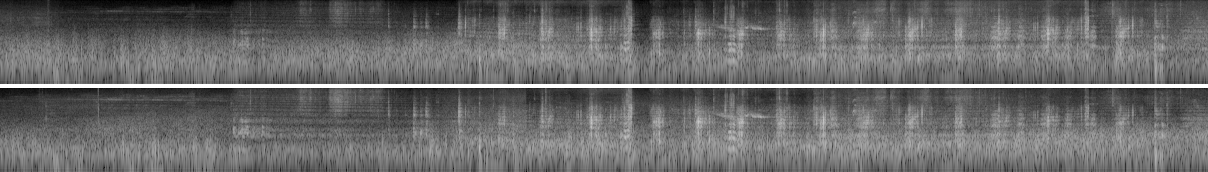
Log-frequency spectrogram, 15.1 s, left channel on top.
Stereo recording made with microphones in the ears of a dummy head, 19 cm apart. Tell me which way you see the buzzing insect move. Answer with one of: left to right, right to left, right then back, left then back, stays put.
right to left.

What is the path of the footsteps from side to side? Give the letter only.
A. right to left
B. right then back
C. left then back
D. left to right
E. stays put
B.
